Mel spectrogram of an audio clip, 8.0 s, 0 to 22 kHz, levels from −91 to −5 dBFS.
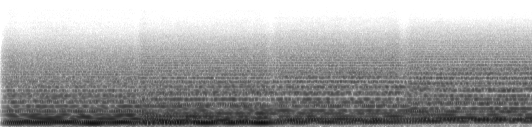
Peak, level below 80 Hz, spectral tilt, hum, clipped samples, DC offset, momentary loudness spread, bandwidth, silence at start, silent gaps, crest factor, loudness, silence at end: -6 dBFS; -54 dBFS; -9 dB/octave; none; under 0.1%; under 0.1%; 5 LU; 7 kHz; 0 s; none; 12 dB; -19 LUFS; 0 s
